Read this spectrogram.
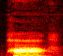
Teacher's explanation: So the p-up in the first syllable, 바보, pa, that's the pa that I've been talking about all throughout this video. It's the one that is unvoiced with minimal aspiration, pa. But when you say 보, 바보, 바보, 보, then it becomes a voiced consonant.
